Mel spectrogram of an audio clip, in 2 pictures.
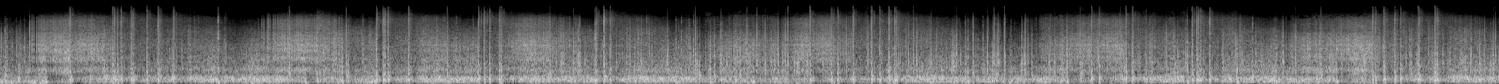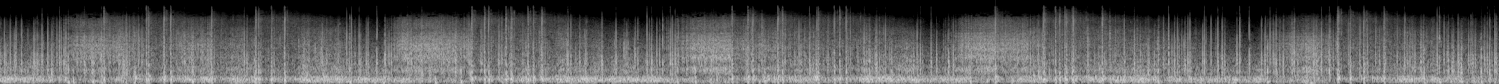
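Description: Castillo fireworks display by Pirotecnia Aitana going off in a dense, continuous barrage of bangs and crackle, swelling every two to three seconds as new volleys burst.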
